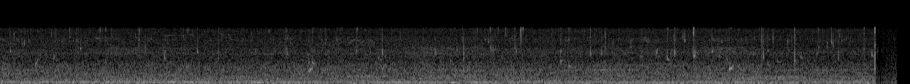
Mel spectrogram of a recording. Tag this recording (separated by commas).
Stream, Gurgling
